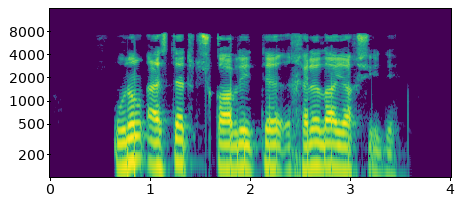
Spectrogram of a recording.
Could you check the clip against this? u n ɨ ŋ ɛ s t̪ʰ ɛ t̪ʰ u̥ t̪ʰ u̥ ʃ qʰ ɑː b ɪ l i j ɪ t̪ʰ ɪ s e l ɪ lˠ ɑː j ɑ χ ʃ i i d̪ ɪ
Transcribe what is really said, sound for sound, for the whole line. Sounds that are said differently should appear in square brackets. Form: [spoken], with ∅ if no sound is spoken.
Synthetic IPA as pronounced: u n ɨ ŋ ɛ s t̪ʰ ɛ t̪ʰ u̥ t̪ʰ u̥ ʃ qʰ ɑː b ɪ l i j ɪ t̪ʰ ɪ [χ] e l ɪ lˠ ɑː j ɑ χ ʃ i i d̪ ɪ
